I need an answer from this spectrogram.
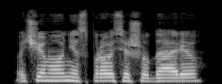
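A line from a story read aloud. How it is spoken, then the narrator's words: Snort. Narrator (Russian): хмыкнул представитель оборотней рептилий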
